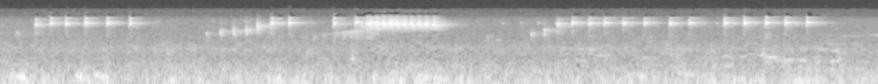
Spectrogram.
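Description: A songbird singing: several phrases of short, high notes repeated evenly about five a second, with a faster, louder trill about four to five seconds in.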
